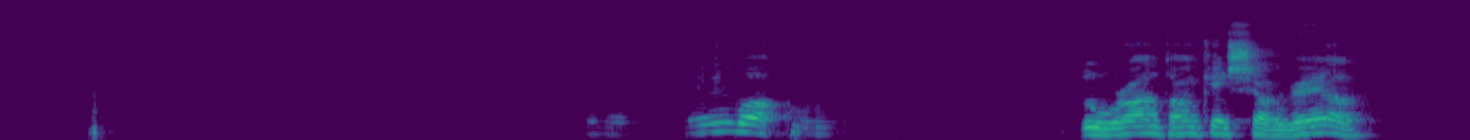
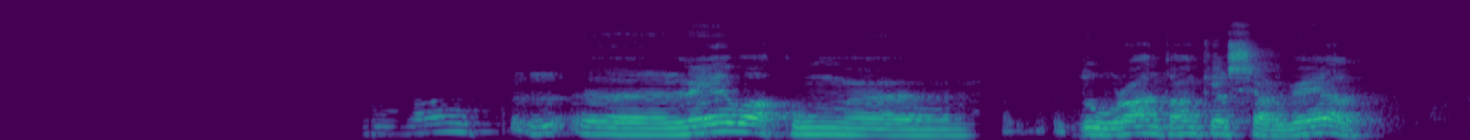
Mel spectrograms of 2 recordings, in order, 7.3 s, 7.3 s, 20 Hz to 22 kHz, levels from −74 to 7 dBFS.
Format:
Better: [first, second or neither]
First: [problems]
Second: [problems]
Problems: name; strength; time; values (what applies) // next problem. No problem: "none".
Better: second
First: noise reduction (neural mask model DeepFilterNet 3)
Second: none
